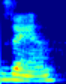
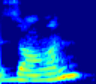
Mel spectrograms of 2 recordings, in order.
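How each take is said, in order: First: "Zan" said with a short a, as in "can"; corrected pronunciation. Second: "Zon" said with an open ah vowel, rising as a question; guessed pronunciation. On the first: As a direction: confirm "Zan", rhyming with "Ann". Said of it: "It probably just sounds different". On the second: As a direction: try "Zon" with a broad ah, unsure. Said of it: "How is it pronounced?". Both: Shown as a demonstration.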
